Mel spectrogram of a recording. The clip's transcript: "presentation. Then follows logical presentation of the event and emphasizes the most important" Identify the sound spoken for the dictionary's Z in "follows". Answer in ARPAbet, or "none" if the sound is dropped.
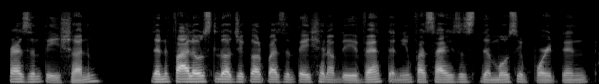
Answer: S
